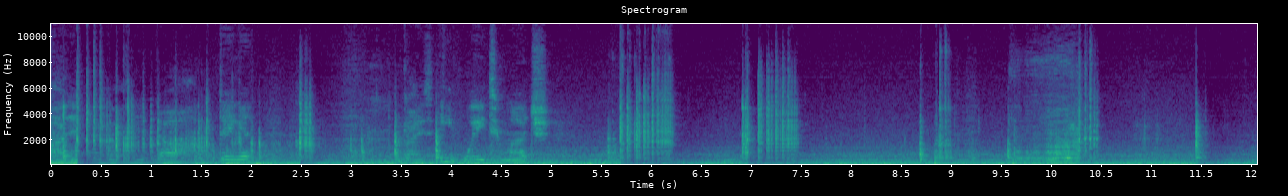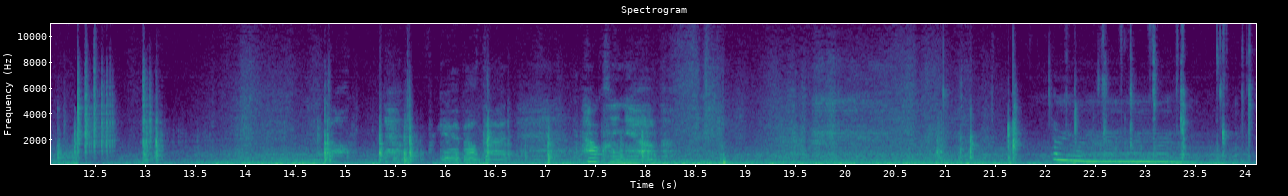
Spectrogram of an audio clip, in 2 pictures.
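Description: Hard plastic Littlest Pet Shop figurines and small toy pieces clicking and clattering on a hard tabletop as they are handled: many separate sharp clicks, with a falling squeak near the end.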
